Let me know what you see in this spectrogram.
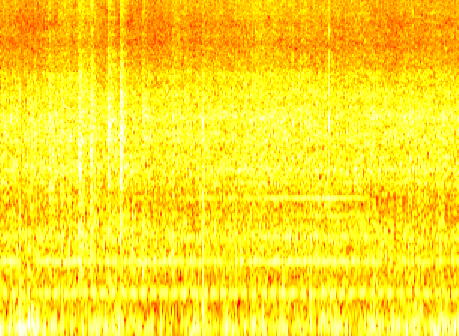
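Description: Passenger train running at speed, heard from an open carriage doorway: a steady rumble of wheels on rails with a steady hum over it, and a few sharp clicks about a second and a half in.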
